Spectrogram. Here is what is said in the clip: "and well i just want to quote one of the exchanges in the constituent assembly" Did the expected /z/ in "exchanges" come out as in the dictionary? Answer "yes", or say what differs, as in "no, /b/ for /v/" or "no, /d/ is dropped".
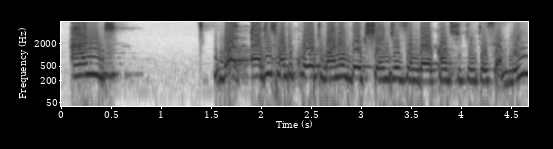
yes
